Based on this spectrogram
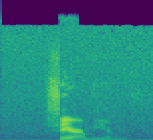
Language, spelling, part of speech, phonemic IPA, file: Dutch, fermium, noun, /ˈfɛrmiˌjʏm/, Nl-fermium.ogg
- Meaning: fermium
